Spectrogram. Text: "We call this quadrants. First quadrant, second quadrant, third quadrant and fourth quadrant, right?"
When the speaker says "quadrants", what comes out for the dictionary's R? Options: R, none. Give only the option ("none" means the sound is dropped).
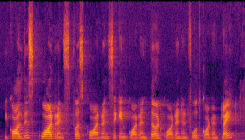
R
